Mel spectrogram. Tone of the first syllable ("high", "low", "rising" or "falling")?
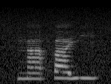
low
